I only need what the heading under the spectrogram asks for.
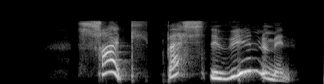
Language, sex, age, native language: Icelandic, female, 7, Icelandic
